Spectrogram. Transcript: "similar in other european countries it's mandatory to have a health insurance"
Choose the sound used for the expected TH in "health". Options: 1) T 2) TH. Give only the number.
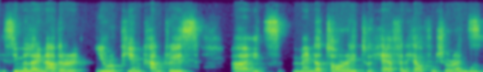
2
